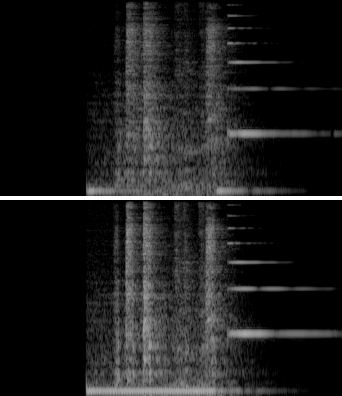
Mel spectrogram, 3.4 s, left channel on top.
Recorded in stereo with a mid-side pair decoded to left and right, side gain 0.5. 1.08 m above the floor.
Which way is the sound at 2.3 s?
5° left.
